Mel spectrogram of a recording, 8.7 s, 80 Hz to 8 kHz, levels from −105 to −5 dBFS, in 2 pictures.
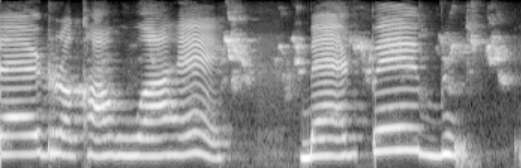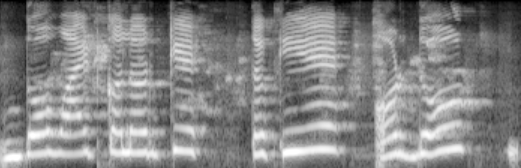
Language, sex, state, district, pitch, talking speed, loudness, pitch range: Hindi, female, Rajasthan, Jaipur, 335 Hz, 95 wpm, -11 LUFS, 310-370 Hz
